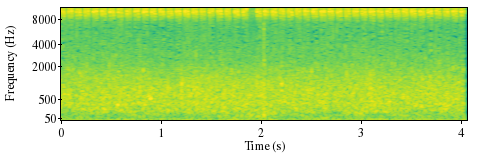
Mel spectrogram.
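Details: Night crickets beside a river give a continuous high, rapidly pulsing trill, beats coming many times per second, with the hiss of running water and a faint crackle of fire underneath.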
